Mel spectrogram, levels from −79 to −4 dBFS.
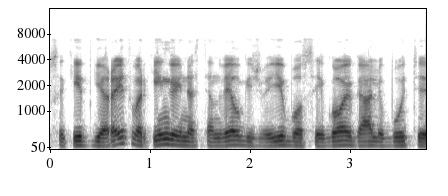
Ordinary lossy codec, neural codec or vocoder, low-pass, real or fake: Opus, 24 kbps; none; 7.2 kHz; real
